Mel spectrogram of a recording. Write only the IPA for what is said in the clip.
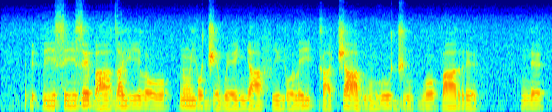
ɗ ɪ˦ k͡p iː˦ s iː˦ z e˦ ɓ aː˨ d a˦ j iː˦ l oː˦ | ɾ ũ˦ j o˦ d͡ʒ e˨ w eː˨ ɲ aː˨ f i˨ j o˨ l iː˦ k a˨ t͡ʃ aː˦˨ ɡʷ ũ˨ ɣ uː˦ d͡ʒ uː˨ ɡ͡b oː˦ p aː˦ r ɪ˦˨ | n ɪ˦

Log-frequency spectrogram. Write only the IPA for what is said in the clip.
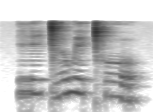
r i ɡ͡ǀ ə w e ǀʰ o

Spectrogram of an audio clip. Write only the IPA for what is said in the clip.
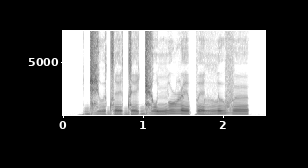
d͡ʑ ɯ˨ d l e˨ d e˨˦ d͡ʑ o˧ ɲ u˦ ɭ e˨˦ p e˨ lː ɯ˦ v ø˦

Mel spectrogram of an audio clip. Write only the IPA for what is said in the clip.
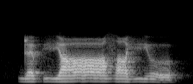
ɖ ɛ p vʲ ɑː zˤ i vʲ ʊ

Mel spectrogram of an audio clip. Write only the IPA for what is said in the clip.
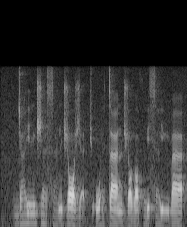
ɟ æ̤ j n d͡ʒ ɛ̤ s æ̤ n d͡ʒ ɔ ʒ ɛ̰ c ṵ w ɛ̤ t æ n d͡ʒ ɔ ð ɔ θ ṳ j s ɛ̤ j m b æ

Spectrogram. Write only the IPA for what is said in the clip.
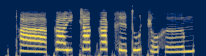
t̪ʰ aː˨˩ k a˧ j c a˦˥ t̚ k a˦˥ k̚ x e˧ t̪ u˧˥ c o˨˩˨ x əː˧˥ m

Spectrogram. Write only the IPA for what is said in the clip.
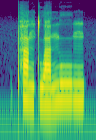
pʰ a˥˧ ŋ t̪ w a˧ n̪ u˦ ŋ

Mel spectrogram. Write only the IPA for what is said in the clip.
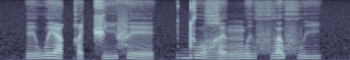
ɪ w e q ɪ t͡ʃ i f e | d u ʁ e ŋʷ i xʷ a xʷ i

